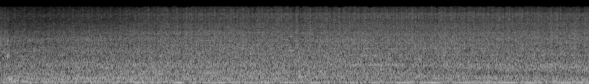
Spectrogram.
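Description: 1934 Packard Eight's straight-eight side-valve engine idling steadily and smoothly, heard up close in the engine bay as a low, even hum. The engine was rebuilt, and the owner thinks it is idling slightly too high.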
